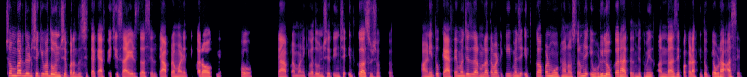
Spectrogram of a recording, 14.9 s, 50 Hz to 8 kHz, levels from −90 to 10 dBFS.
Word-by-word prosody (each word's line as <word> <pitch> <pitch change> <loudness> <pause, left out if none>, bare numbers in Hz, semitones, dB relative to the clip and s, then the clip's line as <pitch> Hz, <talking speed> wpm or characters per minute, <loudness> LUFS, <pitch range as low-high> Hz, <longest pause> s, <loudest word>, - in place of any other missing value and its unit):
100-150 230 -3 +3
किंवा 210 -1 0
200 190 -2 +3
पर्यंतची, 170 -3 -3
जशी 155 +4 -9
त्या 165 0 0
कॅफेची 150 +5 0
साईझ 145 -5 +3
असेल 135 +1 -3
त्याप्रमाणे 140 -2 +2
ते - - -23
कराओके 145 +1 +2 0.4
हो, 165 -9 -2 0.5
त्याप्रमाणे 120 -1 -1
किंवा 145 0 -5
200-300 140 -1 -5
इतकं 185 +3 0
असू 155 -4 -1
शकतं. 125 -5 -12 0.6
आणि 170 +8 0
तो 220 - -1
कॅफे, 150 +6 +4
म्हणजे 205 0 0
जर 195 -1 +3
मला 190 0 0
तर 190 - -3
वाटतं 190 0 -2
की 210 0 -6
म्हणजे 195 +1 -3
इतकंपण 195 +2 -2
मोठा 180 -3 0
नसतो. 150 +2 -3
म्हणजे 215 +2 +1
एवढी 165 +6 +2
लोकं 185 -1 +3
राहतात, 175 -8 +4
म्हणजे 145 +5 -6
तुम्ही 170 +1 -2
अंदाजे 155 +3 +1
पकडा 150 -9 +2
की 170 - -12
तो 180 - -3
केवढा 170 -1 +4
असेल? 145 - -6
170 Hz, 175 wpm, -25 LUFS, 145-195 Hz, 0.6 s, कॅफे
